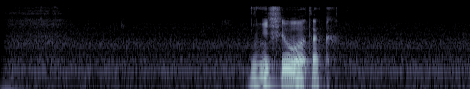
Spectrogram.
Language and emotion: Russian, neutral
